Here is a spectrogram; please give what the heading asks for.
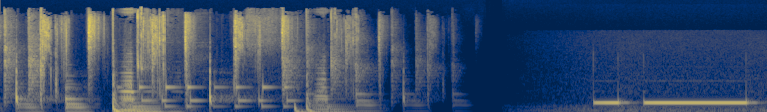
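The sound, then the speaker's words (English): An electronic telephone tone follows a run of loud, pitched clattering hits and a silent pause. It begins as a short beep, then a longer steady buzzing tone, with no voices. “what is that sound? That's the phone ringing. Is anyone going to answer it?”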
